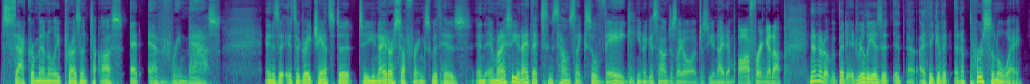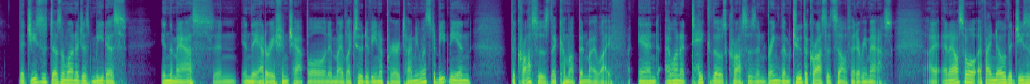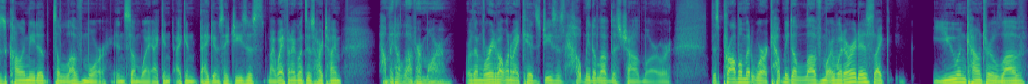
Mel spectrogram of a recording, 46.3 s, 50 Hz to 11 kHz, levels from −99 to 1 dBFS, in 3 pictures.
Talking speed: 250 wpm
